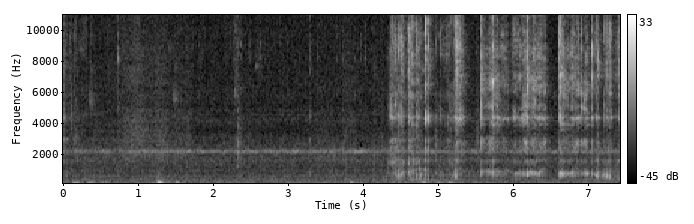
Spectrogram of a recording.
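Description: A small, empty, clear glass jar with a metal screw lid is held in the hands and tapped and scratched with long nails. A few scattered soft taps, one sharper, are followed after about four seconds by a denser run of quick clicking taps and scratchy rustling. A faint steady low hum runs underneath.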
